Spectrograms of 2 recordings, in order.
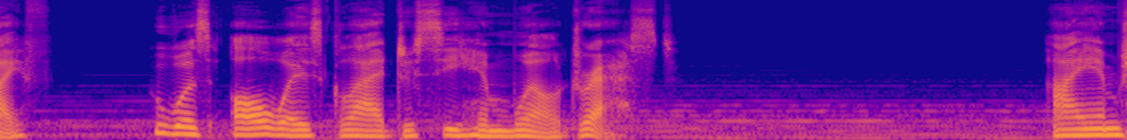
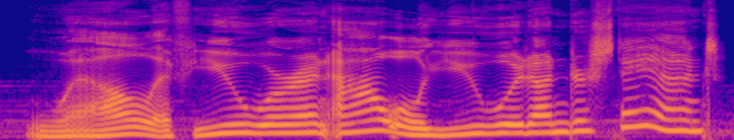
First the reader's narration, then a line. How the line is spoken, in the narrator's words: chuckled the crow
